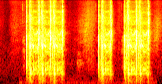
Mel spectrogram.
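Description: A camera shutter fires in faint, rapid bursts while photos are taken, forming a few quick clusters of clicks separated by short pauses.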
